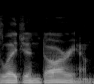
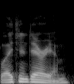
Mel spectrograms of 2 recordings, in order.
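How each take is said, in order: First: The word gets an older pronunciation. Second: The word gets its American pronunciation. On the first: "he used the older pronunciation, which is Legendarium" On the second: "is the American pronunciation"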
